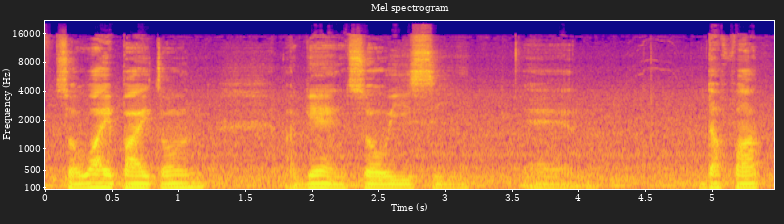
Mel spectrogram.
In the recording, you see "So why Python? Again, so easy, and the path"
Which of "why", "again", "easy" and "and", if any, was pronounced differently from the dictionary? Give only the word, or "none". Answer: easy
